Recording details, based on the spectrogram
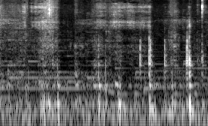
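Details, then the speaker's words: Dishwasher circulation pump left dry for a while: quiet scratchy rubbing each time the impeller is rocked back and forth by hand; impeller rubbing. "I hear like a little bit of rubbing sound now this one has been sitting with what they call a dry sump for a while where there's been no water in here and that's not good"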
